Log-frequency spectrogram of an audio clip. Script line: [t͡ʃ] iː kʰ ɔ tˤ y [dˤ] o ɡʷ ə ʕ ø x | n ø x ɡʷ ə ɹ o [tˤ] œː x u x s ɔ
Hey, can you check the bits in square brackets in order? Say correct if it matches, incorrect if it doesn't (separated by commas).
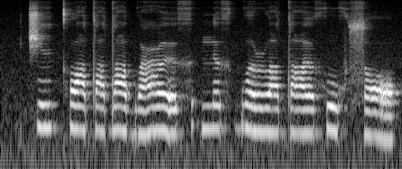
correct, correct, correct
